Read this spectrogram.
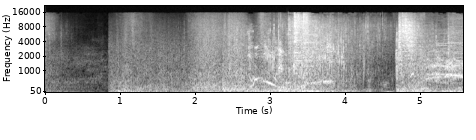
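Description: A fire spell bursts with a blast.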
